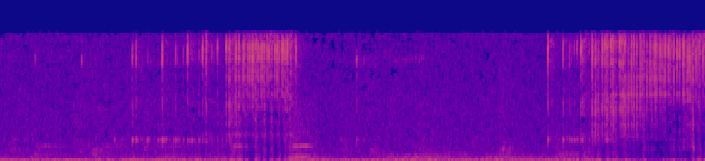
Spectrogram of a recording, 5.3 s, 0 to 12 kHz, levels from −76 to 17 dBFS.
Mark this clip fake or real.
real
